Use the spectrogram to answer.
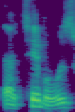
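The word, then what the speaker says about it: Theobalds: It was rebuilt at the house known as Tibbles, which is pronounced Theobald's, and you can still see it there to this day.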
